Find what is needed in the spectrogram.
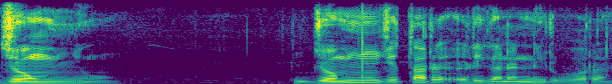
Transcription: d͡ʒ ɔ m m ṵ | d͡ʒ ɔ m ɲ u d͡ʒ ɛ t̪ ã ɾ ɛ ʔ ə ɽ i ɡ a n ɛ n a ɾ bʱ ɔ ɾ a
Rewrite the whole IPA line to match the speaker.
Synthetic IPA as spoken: d͡ʒ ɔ m ɲ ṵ | d͡ʒ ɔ m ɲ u d͡ʒ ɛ t̪ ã ɾ ɛ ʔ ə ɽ i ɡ a n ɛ n i ɾ bʱ ɔ ɾ a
